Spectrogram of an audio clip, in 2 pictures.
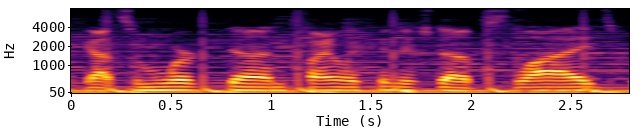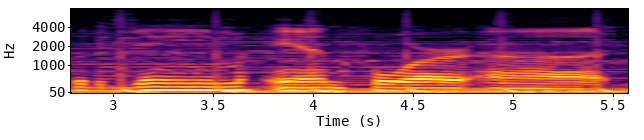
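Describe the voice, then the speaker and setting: Clear music sits in the background as a man talks in a dry sound with no echo. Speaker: youth pastor vlogger. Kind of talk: casual vlog chat. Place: car. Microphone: phone near.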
